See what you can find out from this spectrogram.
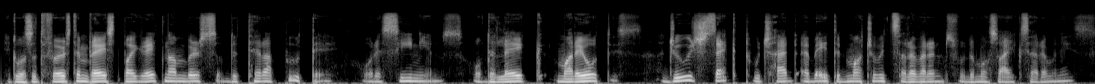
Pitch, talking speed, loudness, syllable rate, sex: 135 Hz, 170 wpm, -18 LUFS, 5.1 syllables/s, male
